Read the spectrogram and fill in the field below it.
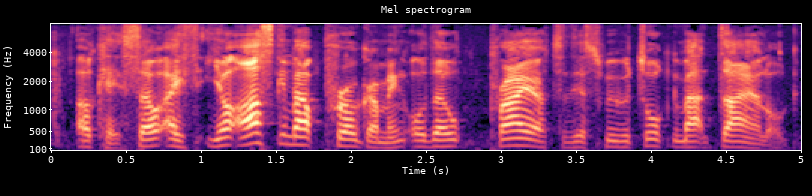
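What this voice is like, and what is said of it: English accent. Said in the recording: “I've heard your accent from England.”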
